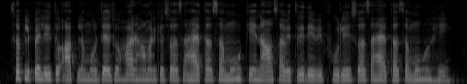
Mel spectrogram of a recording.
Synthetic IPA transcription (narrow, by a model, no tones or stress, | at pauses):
sɐblepɛɦlet̪oʔaːplɐmoːɾd͡ʒaːed͡ʒoːɦɐɾɦaːməɳkeswɐsɐɦaːjt̪asɐmuːɦkenãːʋsaːʋɪt̪ɾid̪eːʋifʰuːleswɐsɐɦaːjt̪asɐmuːɦɦɛ̃ː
